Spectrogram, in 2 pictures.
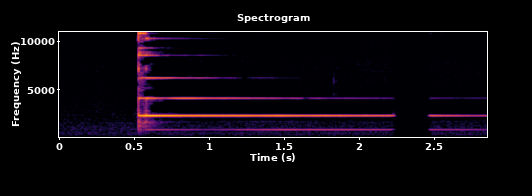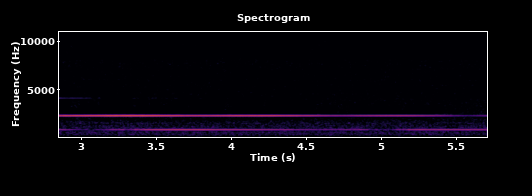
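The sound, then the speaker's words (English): A single meditation bell is struck once to begin a guided meditation, its bright metallic attack settling into a long, steady ringing tone that sustains and slowly fades, with no voices present. “So I will ring the bell and I'll guide the meditation.”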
